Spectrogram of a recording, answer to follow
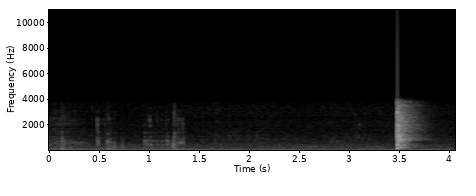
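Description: A few faint gulping clicks as water is swallowed from a mug, then a single sharp knock about three and a half seconds in that dies away quickly.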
